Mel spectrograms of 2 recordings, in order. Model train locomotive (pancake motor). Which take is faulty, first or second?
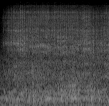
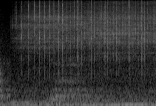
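second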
